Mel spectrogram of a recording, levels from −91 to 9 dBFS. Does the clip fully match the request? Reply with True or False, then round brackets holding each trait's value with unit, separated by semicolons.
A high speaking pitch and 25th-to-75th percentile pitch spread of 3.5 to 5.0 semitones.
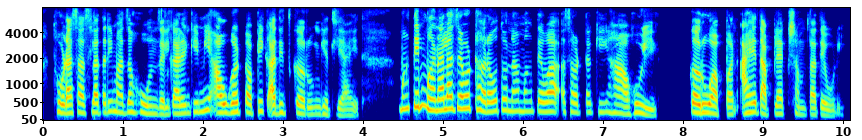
True (230 Hz; 4.2 semitones)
